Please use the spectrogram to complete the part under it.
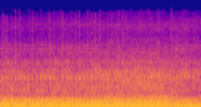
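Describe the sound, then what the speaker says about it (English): A Harley-Davidson Street Bob motorcycle, suffering an idle fault, is held at revs while coming to a stop. It gives a loud, close, throbbing low engine drone that dips in pitch near the end. "So now coming to a stop, I'm going to have to keep it revving"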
